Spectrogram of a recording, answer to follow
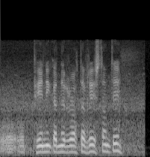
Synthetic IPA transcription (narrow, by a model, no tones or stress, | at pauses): ɔ̰ɔ̰pʰɪːniŋkat̪nɪɾrɔht̪afɾɪst̪ant̪ɪ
